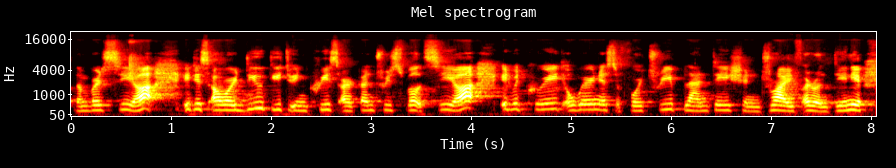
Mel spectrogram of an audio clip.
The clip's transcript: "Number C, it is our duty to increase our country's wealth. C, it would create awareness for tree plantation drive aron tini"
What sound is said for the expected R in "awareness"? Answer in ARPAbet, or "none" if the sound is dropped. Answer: R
